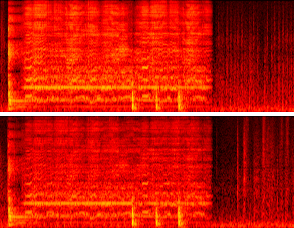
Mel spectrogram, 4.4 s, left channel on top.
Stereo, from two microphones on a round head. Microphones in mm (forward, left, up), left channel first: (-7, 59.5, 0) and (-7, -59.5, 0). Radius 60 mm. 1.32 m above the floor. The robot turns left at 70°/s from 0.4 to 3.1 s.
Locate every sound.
0.1 s a snare drum: 40° left (ahead or behind); by 0.6 s 30° left (ahead or behind)
2.0 s knocking: 5° left (ahead or behind); by 2.9 s 55° right (ahead or behind)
